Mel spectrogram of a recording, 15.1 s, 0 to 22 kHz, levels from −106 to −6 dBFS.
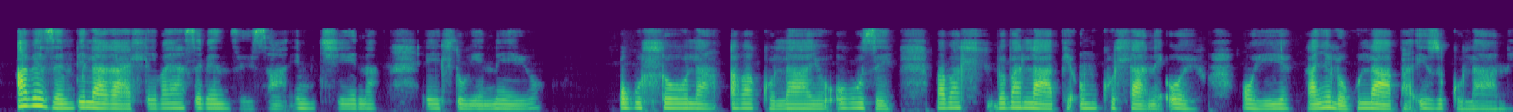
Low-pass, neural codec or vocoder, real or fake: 7.2 kHz; none; real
